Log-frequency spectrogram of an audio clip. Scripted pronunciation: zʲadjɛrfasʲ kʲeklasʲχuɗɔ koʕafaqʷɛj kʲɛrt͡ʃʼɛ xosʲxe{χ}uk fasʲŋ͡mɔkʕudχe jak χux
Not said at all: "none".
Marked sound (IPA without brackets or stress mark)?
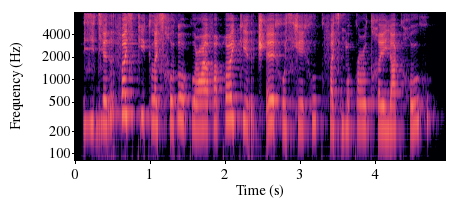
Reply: x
